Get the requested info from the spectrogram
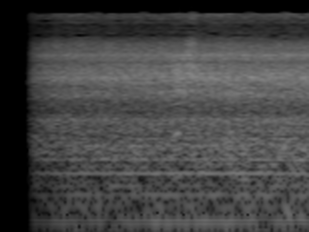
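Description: Steady hum of a running engine or similar machine, with a constant low tone, coming in abruptly just after the start.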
